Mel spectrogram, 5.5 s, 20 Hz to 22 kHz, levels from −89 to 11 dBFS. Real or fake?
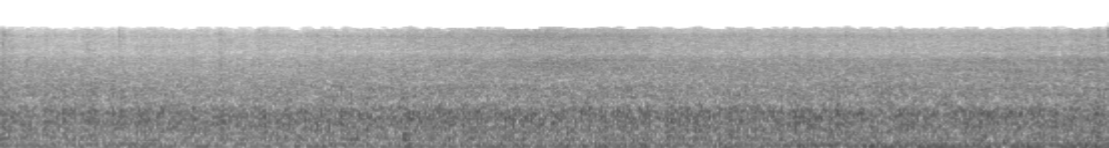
real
